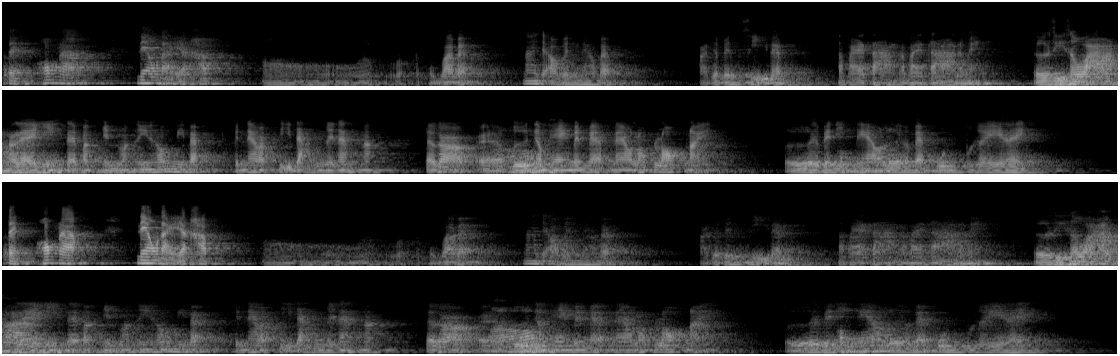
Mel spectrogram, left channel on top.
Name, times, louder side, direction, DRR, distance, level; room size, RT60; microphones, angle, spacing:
voice 1, 0.1-0.9 1.3-2.1 3.5-3.6 11.0-11.5 16.0-16.6 19.5-20.4, right 5 dB, 50° right, 10 dB, 0.5 m, -31 dB
voice 2, 2.6-4.7 5.2-6.2 7.0-7.9 8.4-9.8 10.3-14.9 15.4-18.3 19.0-21.4, left 3 dB, 55° left, 6 dB, 0.7 m, -31 dB
6.4 x 5.5 x 4.7 m, 1.3 s
head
